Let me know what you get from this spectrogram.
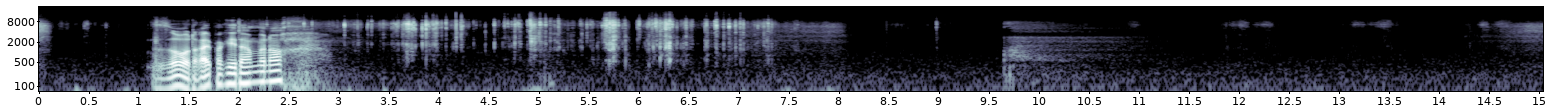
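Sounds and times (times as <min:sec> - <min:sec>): wrapper being torn and crinkled: 0:02.9 - 0:07.4
wrapper rustling: 0:02.9 - 0:07.6.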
